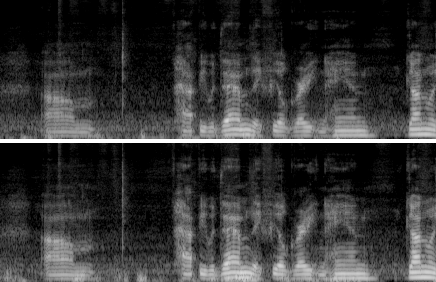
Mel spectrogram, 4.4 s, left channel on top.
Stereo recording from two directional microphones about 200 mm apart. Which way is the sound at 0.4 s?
40° right (ahead or behind).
